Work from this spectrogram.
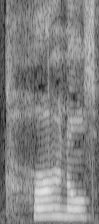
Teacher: the l sound is not pronounced at all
